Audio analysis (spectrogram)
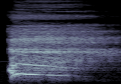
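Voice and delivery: a high, sudden burst of laughter at herself; embarrassed laugh. Real, not acted. Ranting vlogger laughs at how worked up she got, high burst of laughter. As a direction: laugh off the rant. Laughing at her own rant.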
